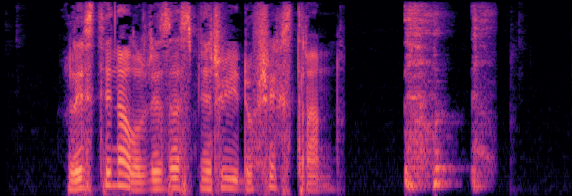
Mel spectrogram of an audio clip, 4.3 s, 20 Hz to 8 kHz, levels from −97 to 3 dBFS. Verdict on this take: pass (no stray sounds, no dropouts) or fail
fail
